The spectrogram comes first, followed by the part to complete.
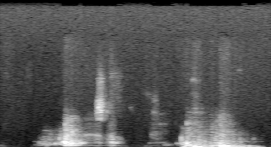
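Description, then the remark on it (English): Two muffled booms of fireworks being set off outside by someone: a sharper crack-like burst, then a deeper, rumbling thud about a second later, with no talking over them. “There's someone's blowing fireworks off already outside.”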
